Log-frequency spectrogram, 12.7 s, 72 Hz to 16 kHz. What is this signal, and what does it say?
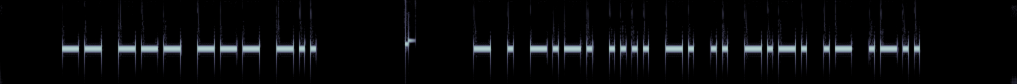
Morse code, heard as a keyed tone, about 17 wpm, 700 Hz. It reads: MOOD TECHNICAL
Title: Sentences from Top 1100 Words - New Word Drill Alt - 17wpm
